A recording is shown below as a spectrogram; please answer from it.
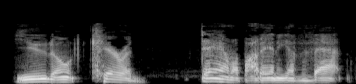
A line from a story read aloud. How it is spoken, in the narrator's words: Pearlie spat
